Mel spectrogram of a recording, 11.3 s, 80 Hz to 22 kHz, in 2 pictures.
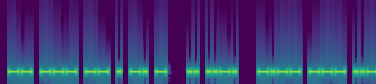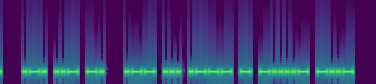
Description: Morse code, heard as a keyed tone, about 25 wpm, 600 Hz. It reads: MOMENT IF YOU RUN WSJT-X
